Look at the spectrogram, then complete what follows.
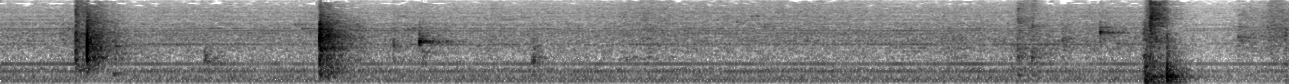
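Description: Kitchen handling sounds at the stove: a few sharp clicks of a plastic seasoning jar and packet being handled, then a heavier knock near the end as something is set down on the stovetop, over a steady appliance hum.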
